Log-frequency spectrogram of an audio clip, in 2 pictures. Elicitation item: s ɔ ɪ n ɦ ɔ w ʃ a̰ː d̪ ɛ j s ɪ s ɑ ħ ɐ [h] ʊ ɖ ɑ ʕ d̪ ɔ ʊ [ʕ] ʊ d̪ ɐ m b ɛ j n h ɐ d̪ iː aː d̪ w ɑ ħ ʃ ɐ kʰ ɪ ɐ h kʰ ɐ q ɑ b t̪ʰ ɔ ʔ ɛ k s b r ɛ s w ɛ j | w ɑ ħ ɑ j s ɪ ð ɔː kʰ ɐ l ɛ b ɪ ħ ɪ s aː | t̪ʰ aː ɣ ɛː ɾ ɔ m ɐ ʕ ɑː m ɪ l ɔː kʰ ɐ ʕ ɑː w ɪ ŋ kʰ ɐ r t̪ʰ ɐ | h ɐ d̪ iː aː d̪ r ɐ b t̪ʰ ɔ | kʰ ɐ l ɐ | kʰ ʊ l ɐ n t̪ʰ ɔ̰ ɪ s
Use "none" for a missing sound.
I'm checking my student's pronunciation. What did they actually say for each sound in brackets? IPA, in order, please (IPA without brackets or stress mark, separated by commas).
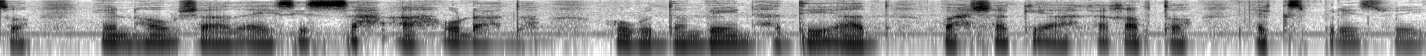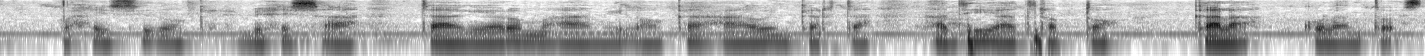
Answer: h, ɣ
